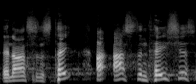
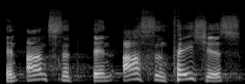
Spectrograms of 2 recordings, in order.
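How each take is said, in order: First: Hesitant retry of "ostentatious"; second try at ostentatious. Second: Stumbling slowly through "ostentatious", breaking it off at "ostent-"; slow, halting try at "ostentatious"; mispronounced ostentatious. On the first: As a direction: grope for "ostentatious" again. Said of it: "is that saying it right?". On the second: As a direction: fumble "ostentatious" syllable by syllable. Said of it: "I said that wrong". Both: Real, not acted.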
